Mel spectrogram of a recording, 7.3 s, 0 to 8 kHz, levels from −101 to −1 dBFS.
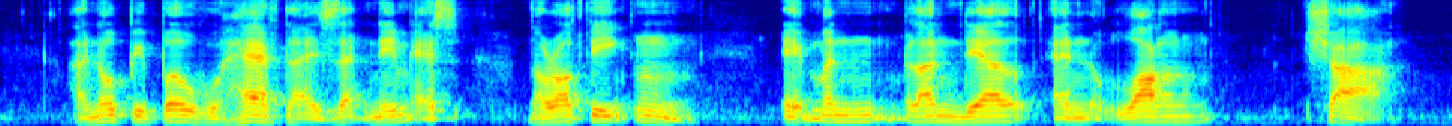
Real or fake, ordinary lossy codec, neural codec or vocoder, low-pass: fake; none; codec, 16 kHz, 4.8 kbps, FACodec; none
